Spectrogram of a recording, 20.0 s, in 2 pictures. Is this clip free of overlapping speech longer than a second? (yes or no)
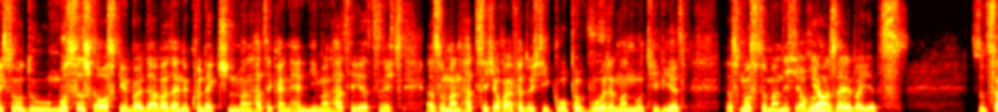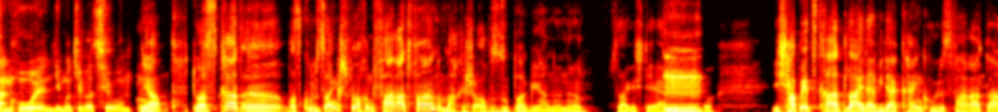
yes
